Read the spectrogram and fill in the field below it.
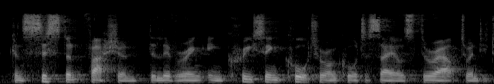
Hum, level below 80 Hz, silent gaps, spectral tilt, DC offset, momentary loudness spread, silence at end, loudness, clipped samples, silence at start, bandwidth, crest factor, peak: none; -72 dBFS; none; -3.5 dB/octave; under 0.1%; 7 LU; 0 s; -33 LUFS; under 0.1%; 0.1 s; 11.5 kHz; 20 dB; -14 dBFS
